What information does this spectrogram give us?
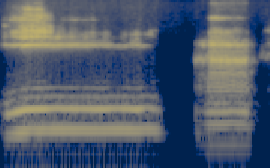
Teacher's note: Lidah berada dalam keadaan rehat untuk sebut jadi lidah kita kat bawah jelah. Tapi bila nak sebut ya mad pula, lidah tengah tu terangkat sikit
